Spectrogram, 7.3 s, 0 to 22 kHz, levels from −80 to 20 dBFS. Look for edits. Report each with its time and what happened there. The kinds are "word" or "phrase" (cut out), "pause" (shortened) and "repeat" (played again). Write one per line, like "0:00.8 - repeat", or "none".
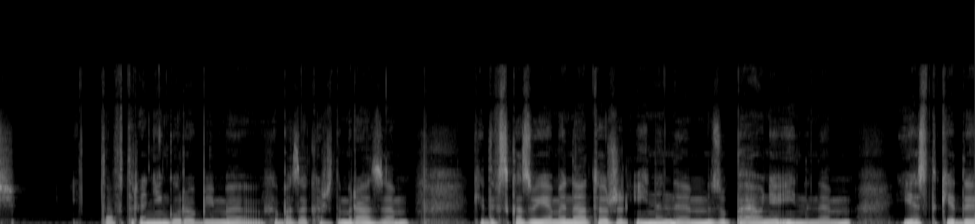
0:04.7 - word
